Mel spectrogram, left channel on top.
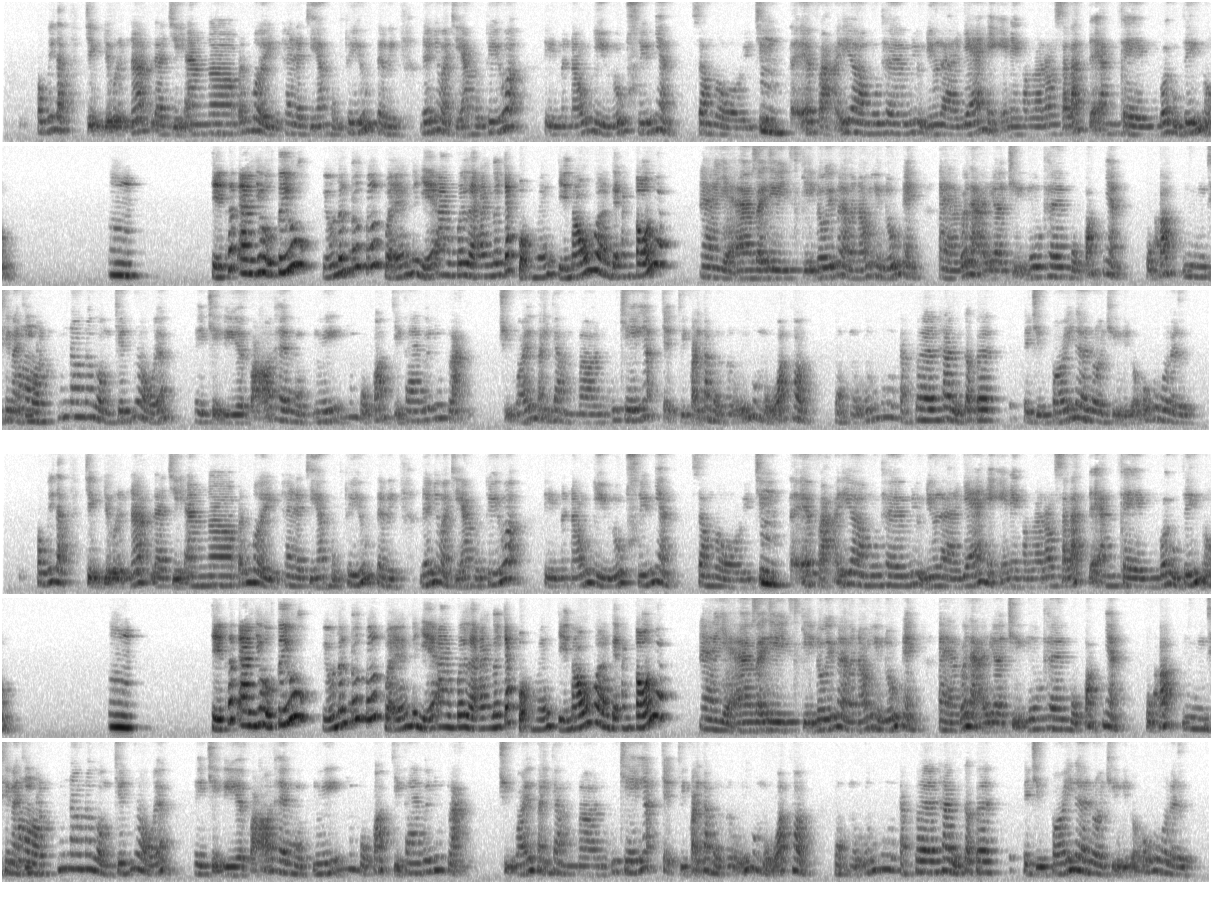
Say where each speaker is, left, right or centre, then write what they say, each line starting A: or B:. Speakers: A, on the right; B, on the right.
A: không biết là chị dự định á, là chị ăn ờ, bánh mì hay là chị ăn hủ tiếu tại vì nếu như mà chị ăn hủ tiếu á, thì mình nấu nhiều nước xíu nha xong rồi chị
B: ừ
A: sẽ phải ờ, mua thêm ví dụ như là giá hẹ này hoặc là rau xà lách để ăn kèm với hủ tiếu nữa
B: ừ, chị thích ăn với hủ tiếu kiểu nước nước nước vậy nó dễ ăn với là ăn nó chắc bụng nữa chị nấu ờ, để ăn tối á
A: À dạ vậy thì chị lưu ý là mình nấu nhiều nước nè à với lại à, chị mua thêm bột bắp nha bột bắp ừ, khi mà
B: ờ
A: chị nấu nó nó gần chín rồi á thì chị bỏ thêm một miếng bột bắp chị pha với nước lạnh chị quấy khoảng tầm à, nửa chén á chị, chị khoảng tầm một muỗng một muỗng bắp thôi một muỗng cà phê hai muỗng cà phê thì chị quấy lên rồi chị đổ vô là được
